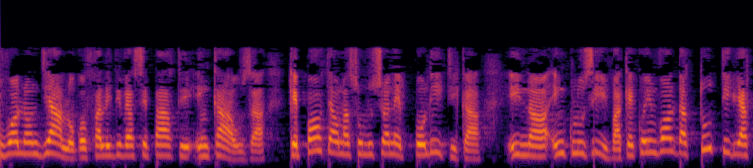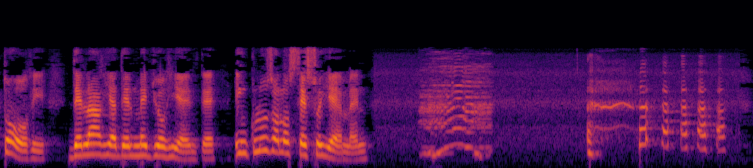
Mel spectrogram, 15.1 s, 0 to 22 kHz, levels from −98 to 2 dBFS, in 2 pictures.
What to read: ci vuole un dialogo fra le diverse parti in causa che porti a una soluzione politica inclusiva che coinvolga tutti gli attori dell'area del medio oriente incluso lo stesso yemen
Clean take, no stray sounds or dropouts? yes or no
no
